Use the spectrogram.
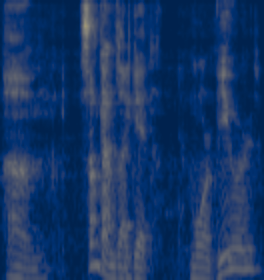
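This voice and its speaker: A man's voice: medium pitch, sing-song, measured pace, vocal fry, a little mellow. Host, American man, chatty and meandering, talking to chat from his hobby room. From United States. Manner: rambling and friendly, many ums and restarts. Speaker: streamer host. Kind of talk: casual chat with live chat viewers.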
